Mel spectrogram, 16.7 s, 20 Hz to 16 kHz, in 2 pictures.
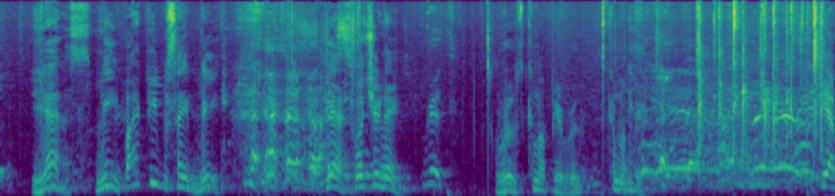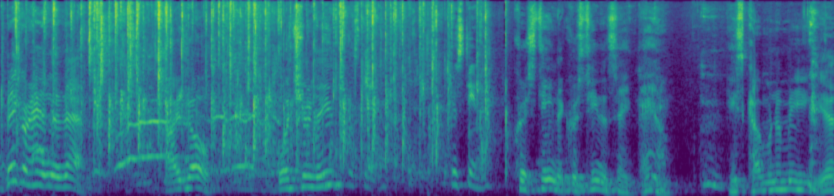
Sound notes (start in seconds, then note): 6.8 applause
